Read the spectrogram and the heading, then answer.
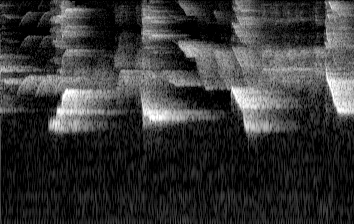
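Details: Red-cowled cardinal in long song: four ringing whistled phrases, each a sharp downward slide ending in a held note, spaced just under a second apart, with faint hum behind.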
